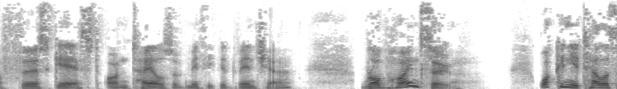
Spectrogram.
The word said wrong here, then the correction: Heinsoo: That Mob, you just hit both syllables one notch off. It rhymes with ain't so. Heinsu.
